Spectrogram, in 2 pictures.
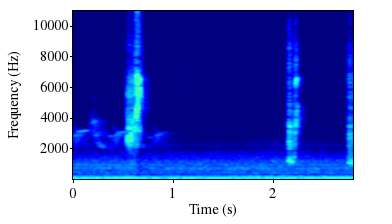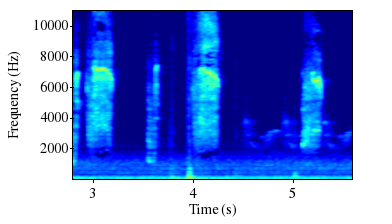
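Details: Baby Carolina wren fed by parents, uttering a string of harsh, buzzy rasps at irregular intervals, some short and clipped, others longer and hissing, with faint slurred chirps and a dull thud mid-sequence.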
